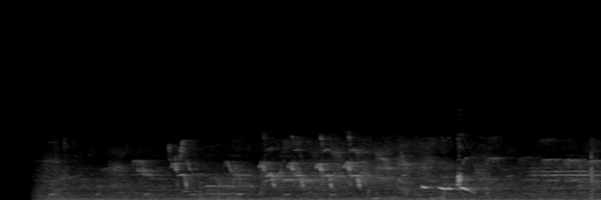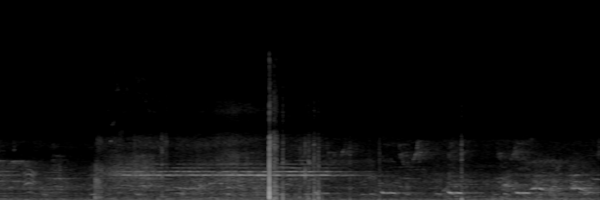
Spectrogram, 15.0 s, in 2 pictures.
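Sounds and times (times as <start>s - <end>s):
small birds chirping: 0.5s - 15.0s.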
